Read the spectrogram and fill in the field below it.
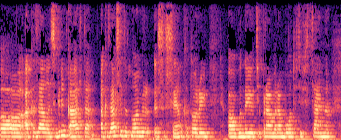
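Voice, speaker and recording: Audible room echo and noticeable background noise accompany the woman speaking here. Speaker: photographer. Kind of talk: interview. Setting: remote call.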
